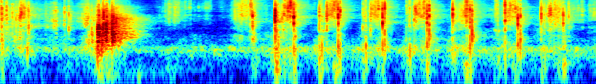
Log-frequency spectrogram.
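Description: A deck of divination cards being shuffled and handled on a table: short papery clicks and snaps, with one louder swish about a second in and a quick run of clicks, about five a second, in the second half.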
